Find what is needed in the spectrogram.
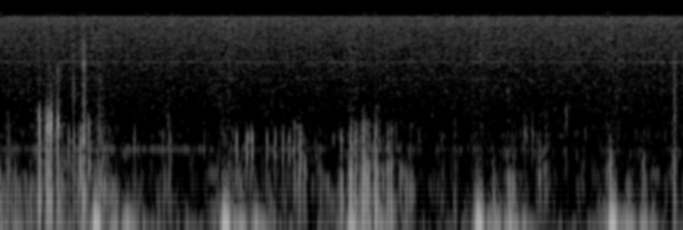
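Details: Stomach growling (borborygmi), hunger sounds from an ASMR recording: low rumbling, gurgling bursts recurring about every second.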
